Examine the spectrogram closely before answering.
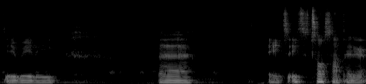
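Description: A man with a British accent, very deep, low pitch and monotone, flat intonation at a fairly quick pace. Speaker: sports podcast co-host. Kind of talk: casual banter.

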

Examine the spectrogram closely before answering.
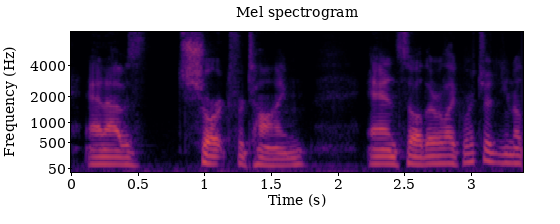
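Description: Recorded very cleanly against a silent background, a man with an unremarkable speaking voice and a medium pitch talks at a fairly quick pace. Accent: American. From rural northwestern Illinois. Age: 50s. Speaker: vintage clothing shop owner. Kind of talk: casual interview.

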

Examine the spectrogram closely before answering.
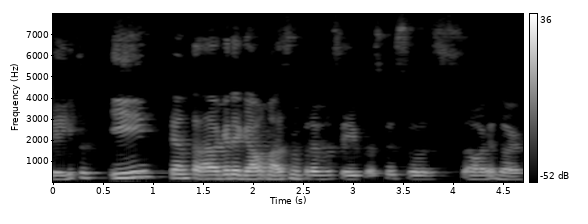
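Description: A woman's fairly low voice comes through at a moderate speed, with noticeable background noise behind it. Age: 20s. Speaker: university student researcher. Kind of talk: interview.

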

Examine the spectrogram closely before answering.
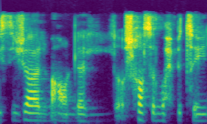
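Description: A woman talks with vocal fry. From Syria. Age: 30s. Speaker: chef and restaurant owner. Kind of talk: interview conversation.

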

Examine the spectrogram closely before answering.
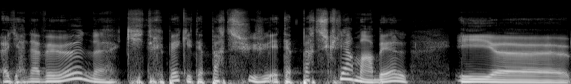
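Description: In a normal speaking voice, a man with a medium pitch speaks at a fairly slow pace with lively intonation, the sound dry and close with no echo. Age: 50s. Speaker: entrepreneur. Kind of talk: casual chat.

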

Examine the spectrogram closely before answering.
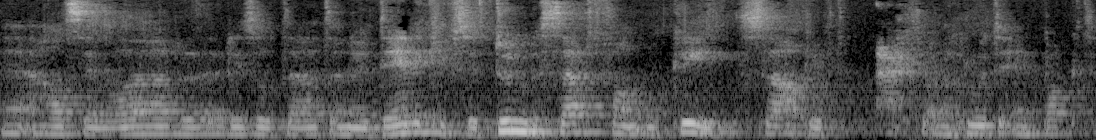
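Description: Amid noticeable background noise and audible room echo, a woman talks at a very fast pace in a fairly low pitch with ordinary pitch variation. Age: 40s. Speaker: personal trainer and nutrition coach. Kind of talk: interview.

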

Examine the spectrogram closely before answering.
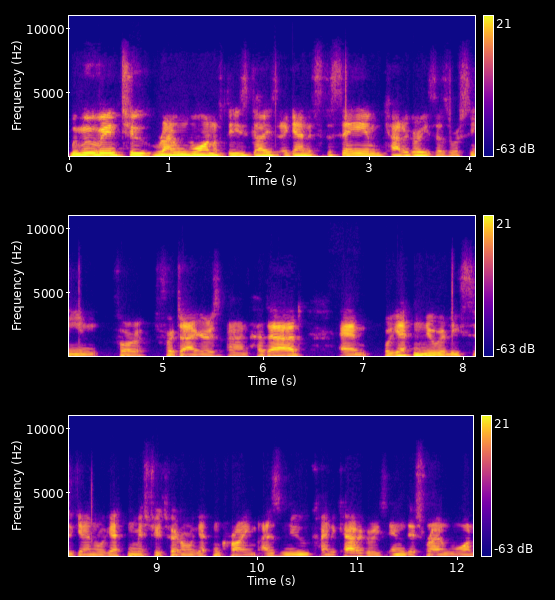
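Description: The speech moves at a fairly quick pace with ordinary pitch variation and hardly any pauses. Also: man, medium pitch for a man. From Ireland. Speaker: stats pundit. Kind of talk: casual chat.

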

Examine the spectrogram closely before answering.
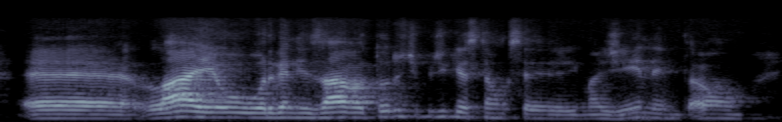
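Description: A man with an ordinary speaking voice, fairly high in pitch, fairly slow, with fairly even intonation. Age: 30s. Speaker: digital marketing agency owner. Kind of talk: podcast interview.

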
